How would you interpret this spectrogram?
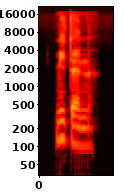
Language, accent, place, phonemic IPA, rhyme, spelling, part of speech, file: French, France, Lyon, /mi.tɛn/, -ɛn, mitaine, noun, LL-Q150 (fra)-mitaine.wav
- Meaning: 1. fingerless glove 2. mitten 3. a protestant church or religious office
